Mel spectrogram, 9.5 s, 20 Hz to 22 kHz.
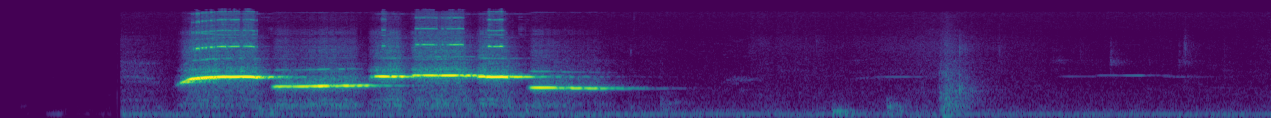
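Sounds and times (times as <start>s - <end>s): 
clear human-like whistle playing a short melodic phrase: 1.3s - 5.2s, 7.9s - 9.1s.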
